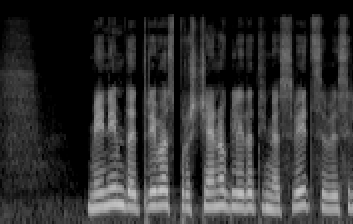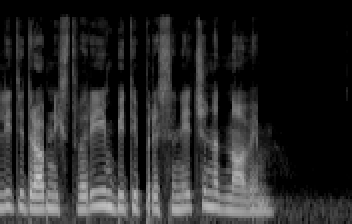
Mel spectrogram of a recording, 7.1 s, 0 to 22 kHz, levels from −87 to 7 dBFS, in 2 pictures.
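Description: No dropouts, distortion or other technical faults can be heard anywhere in this speech recording.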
